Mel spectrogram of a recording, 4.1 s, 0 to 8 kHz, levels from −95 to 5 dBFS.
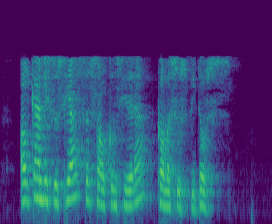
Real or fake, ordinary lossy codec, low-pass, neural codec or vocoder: real; AAC, 16 kbps; 7.2 kHz; none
